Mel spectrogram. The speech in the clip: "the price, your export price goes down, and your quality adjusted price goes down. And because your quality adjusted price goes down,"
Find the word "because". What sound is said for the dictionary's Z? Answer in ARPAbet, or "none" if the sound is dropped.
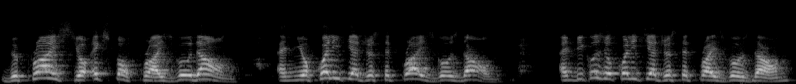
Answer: Z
